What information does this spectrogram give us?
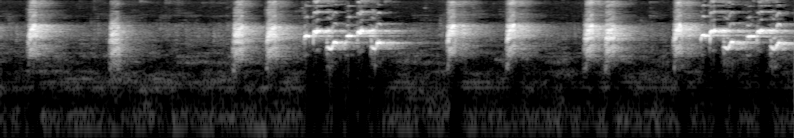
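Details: A sooty-headed bulbul sings loud and keen to face down rivals, giving sharp raspy chirps roughly every half second, broken by two quick, bubbling whistled flourishes.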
